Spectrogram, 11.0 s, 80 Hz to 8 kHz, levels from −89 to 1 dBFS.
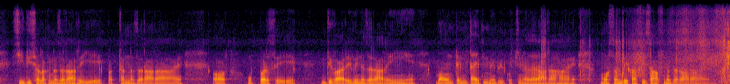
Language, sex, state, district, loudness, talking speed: Hindi, male, Jharkhand, Sahebganj, -25 LUFS, 215 wpm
